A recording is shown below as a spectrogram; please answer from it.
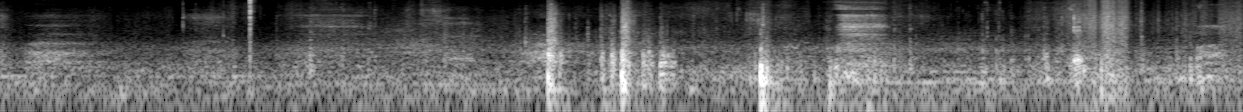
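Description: Scattered clicks, knocks and rustling from hands working inside a truck door, on the window regulator, its wiring and the door trim panel. The loudest knocks come a little past halfway through.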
